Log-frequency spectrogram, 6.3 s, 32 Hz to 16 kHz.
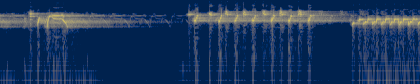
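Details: Rare 1985 recording of a European goldfinch singing. A twittering phrase with looping slurred notes, a short silence, then a fast run of tinkling repeated notes ending in a rapid, rattling trill of chirps.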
